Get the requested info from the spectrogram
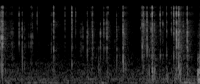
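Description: Foil booster-pack wrapper crinkling and tearing in irregular crackles as fingers work it open. The wrapper is tough to open.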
